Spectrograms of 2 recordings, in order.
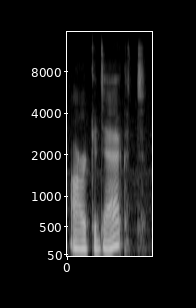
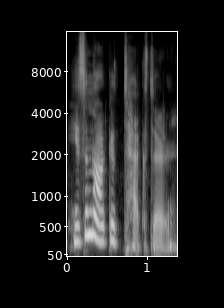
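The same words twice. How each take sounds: First: Architect said properly, ending in "-tect"; correct pronunciation. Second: Architector with an extra "-or" ending, on purpose; playful mispronunciation. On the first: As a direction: say Architect the standard way. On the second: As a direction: say architector wrong as a joke. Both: Shown as a demonstration.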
